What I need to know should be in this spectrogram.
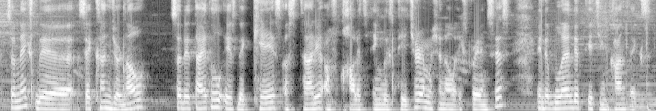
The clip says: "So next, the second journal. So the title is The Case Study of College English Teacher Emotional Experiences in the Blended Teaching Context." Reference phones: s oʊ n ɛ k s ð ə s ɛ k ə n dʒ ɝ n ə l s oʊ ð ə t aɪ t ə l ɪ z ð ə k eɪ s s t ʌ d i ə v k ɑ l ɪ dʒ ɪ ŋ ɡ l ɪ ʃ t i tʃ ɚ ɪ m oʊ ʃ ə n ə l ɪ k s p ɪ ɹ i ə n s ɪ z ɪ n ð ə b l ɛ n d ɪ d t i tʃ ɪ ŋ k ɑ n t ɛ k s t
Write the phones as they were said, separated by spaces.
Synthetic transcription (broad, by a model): s oʊ n ɛ k s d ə s ɛ k ə n dʒ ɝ n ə l s oʊ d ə t aɪ t ə l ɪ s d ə k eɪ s s t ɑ d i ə f k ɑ l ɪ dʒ ɪ ŋ ɡ l ɪ ʃ t i tʃ ɚ ɪ m oʊ ʃ ə n ə l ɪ k s p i ɹ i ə n s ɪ s ɪ n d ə b l ɛ n d ɪ d t i tʃ ɪ ŋ k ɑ n t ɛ k s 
